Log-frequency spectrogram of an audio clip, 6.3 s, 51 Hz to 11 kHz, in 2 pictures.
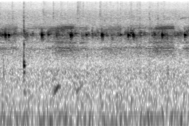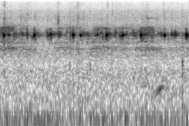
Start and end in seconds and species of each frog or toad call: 0.0	6.3	Scinax perereca
0.0	6.3	Cochran's lime tree frog
0.8	1.5	Leptodactylus latrans
5.5	6.1	Leptodactylus latrans
4:30am

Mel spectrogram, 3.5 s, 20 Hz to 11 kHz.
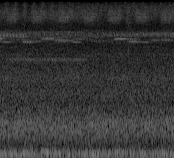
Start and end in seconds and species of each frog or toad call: none
11:30pm

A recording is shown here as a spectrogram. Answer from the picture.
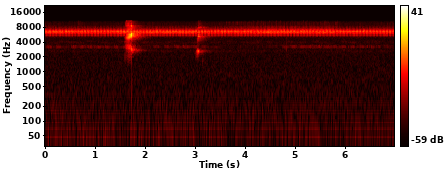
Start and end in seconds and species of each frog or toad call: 1.5	2.0	lesser tree frog
3.0	3.4	lesser tree frog
1am

